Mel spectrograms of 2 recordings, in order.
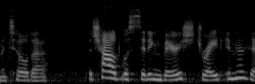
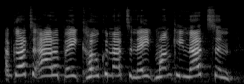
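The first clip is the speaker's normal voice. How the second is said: loud, high, flustered pleading; flustered cry; 11 semitones higher, 7 dB louder than usual. A narrator's reading. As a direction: plead loudly for time to add it up. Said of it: "he cried".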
